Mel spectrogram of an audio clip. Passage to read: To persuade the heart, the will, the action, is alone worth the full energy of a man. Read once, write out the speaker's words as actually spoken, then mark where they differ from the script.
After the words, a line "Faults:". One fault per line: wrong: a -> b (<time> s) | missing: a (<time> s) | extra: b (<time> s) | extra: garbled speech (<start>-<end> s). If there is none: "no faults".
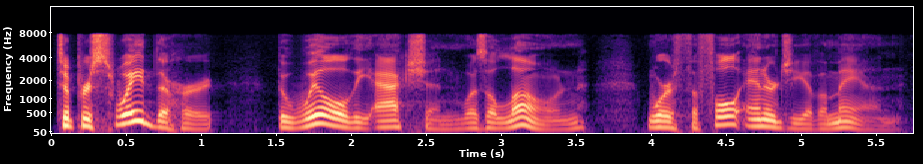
To persuade the hurt, the will, the action, was alone worth the full energy of a man.
Faults:
wrong: heart -> hurt (0.8 s)
wrong: is -> was (2.7 s)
